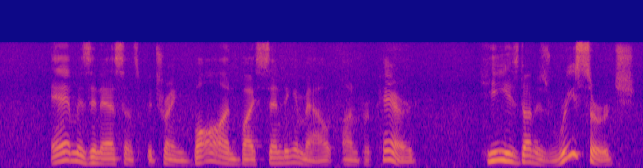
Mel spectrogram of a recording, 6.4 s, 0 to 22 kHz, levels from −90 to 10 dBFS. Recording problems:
high frequencies cut off; noticeable; nothing above 8 kHz
hiss; noticeable; throughout; 20 dB below the speech

